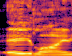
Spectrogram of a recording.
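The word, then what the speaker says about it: Ehline: It's pronounced A line even though it starts with an E, and that's a 29 by 2.5, and that's that soft, or the light and supple to tread.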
